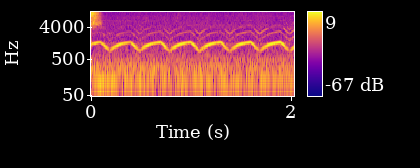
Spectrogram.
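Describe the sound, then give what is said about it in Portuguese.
A police boat's siren wails in a fast, steady up-and-down warble, loud and close, cycling about four times a second over a low, constant engine drone, with no voices, as the boat heads toward another boat far from shore. “É um barco da polícia, Carlos. Ele está vindo em nossa direção.”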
